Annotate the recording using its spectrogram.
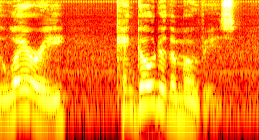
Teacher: I'm putting more stress on the word go I'm putting less stress on the word can and that makes it positive so that's my first tip remember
